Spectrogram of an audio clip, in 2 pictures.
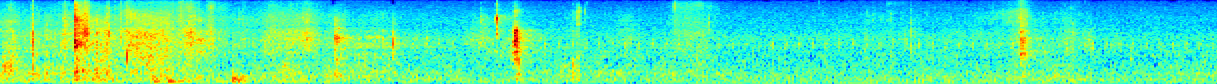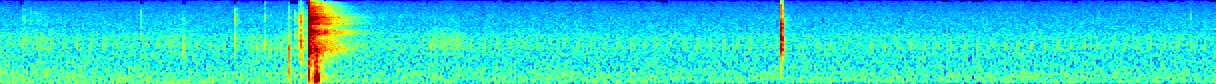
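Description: Mostly quiet glove-and-part handling with a few isolated clicks; the loudest, about two-thirds of the way through, is a sharp click with a brief hiss as a long utility lighter is sparked alight to heat the thermal overload's bimetal disc.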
